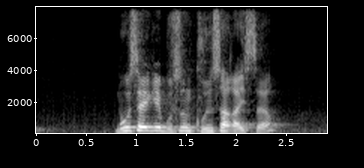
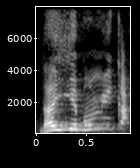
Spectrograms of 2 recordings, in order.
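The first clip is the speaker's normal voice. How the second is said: much higher desperate cry upward; shouting at heaven; 10 semitones higher, slower than usual. Retold or imitated. Moses shouts to the silent sky, high desperate cry. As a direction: cry out to an unanswering God. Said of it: "소리를 질러도".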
